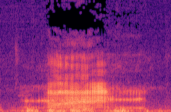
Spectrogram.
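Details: A sea lion pup on the Galápagos Islands calls for its mother's milk with one drawn-out, quavering, sheep-like bleat of about two and a half seconds that rises, holds and then fades.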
